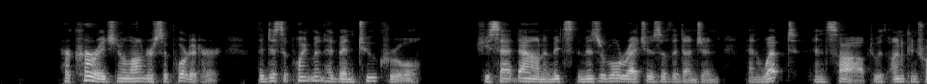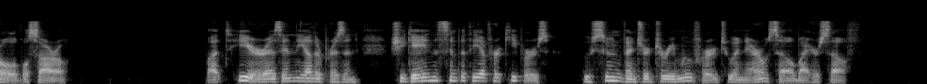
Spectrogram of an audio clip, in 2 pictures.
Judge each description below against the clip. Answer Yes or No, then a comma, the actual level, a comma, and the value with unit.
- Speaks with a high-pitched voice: No, low, 130 Hz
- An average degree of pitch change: Yes, average, 3.9 semitones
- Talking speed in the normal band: Yes, average, 180 wpm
